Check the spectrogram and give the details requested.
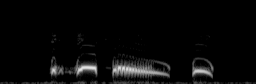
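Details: Lure call of a spotted dove for attracting wild doves: soft, mellow cooing phrase made of a brief note, a sustained coo, a long descending wavering coo, then one closing coo, with a quiet background.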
